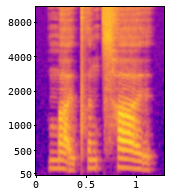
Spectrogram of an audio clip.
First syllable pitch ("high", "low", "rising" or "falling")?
low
